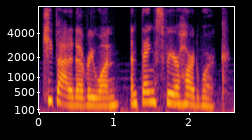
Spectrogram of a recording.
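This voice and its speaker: A woman's voice: medium pitch, normal speed, close to an everyday voice. A woman voicing a confident, kindly young leader of warriors in a video game, easygoing and encouraging. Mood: assured, approving. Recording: music behind the voice.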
